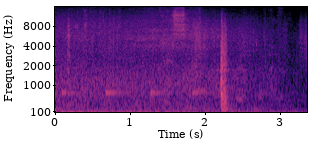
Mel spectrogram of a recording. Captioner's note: car door closes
